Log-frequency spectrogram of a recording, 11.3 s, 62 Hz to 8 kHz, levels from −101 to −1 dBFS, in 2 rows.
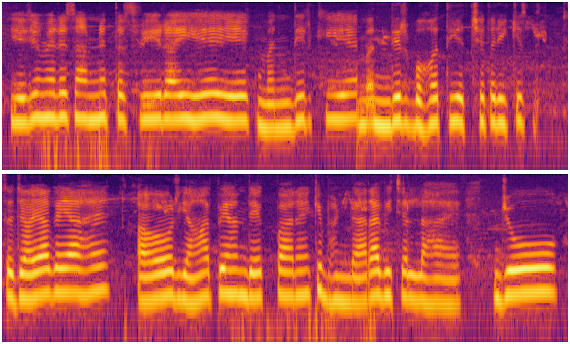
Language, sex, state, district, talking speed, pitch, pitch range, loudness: Hindi, female, Uttar Pradesh, Budaun, 190 wpm, 245 Hz, 230-265 Hz, -14 LUFS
